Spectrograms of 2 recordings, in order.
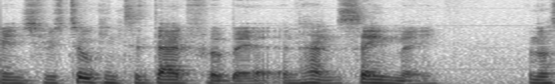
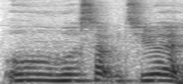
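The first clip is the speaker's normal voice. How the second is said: higher-pitched retold surprise; dad's surprised question; 9 semitones higher, faster than usual. Son imitating his dad noticing the haircut, surprised. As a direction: act out a puzzled dad's reaction. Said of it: "my dad went".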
